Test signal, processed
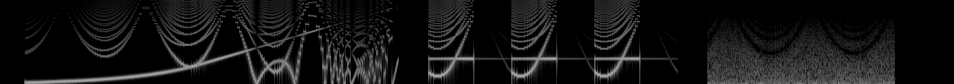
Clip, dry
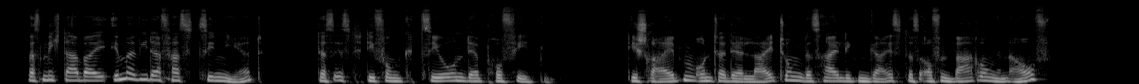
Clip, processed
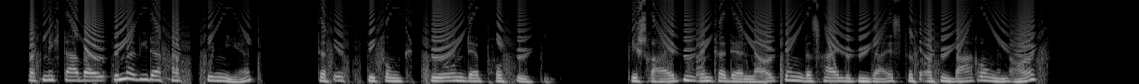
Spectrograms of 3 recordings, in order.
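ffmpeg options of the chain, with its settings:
-af "highshelf=f=5.1k:g=-9.5,acrusher=samples=15:mix=1:aa=0.000001:lfo=1:lforange=24:lforate=1.2,volume=5dB"

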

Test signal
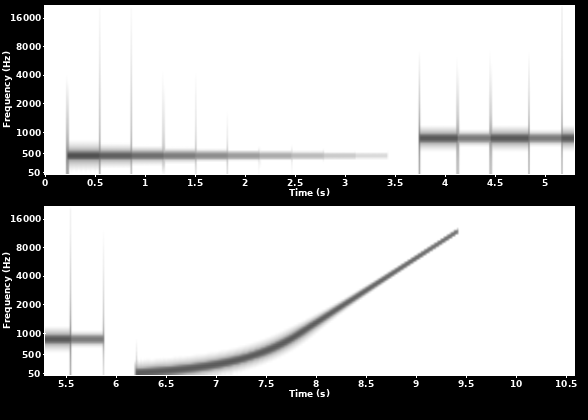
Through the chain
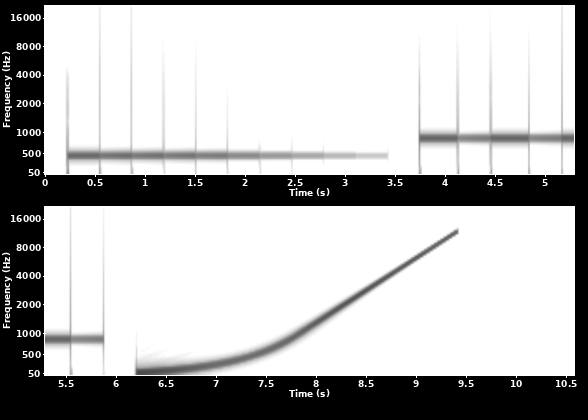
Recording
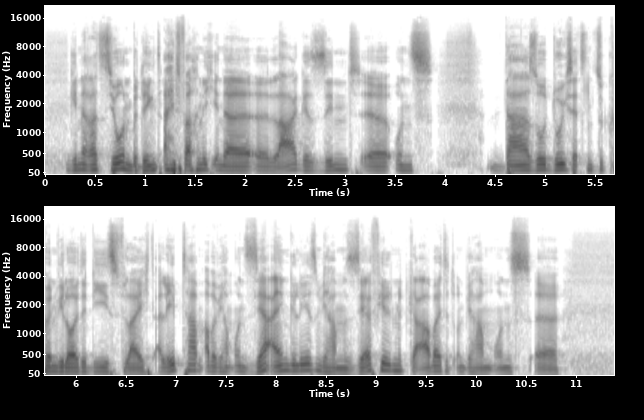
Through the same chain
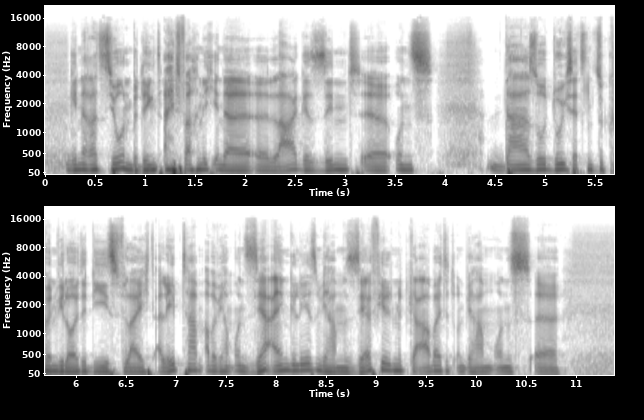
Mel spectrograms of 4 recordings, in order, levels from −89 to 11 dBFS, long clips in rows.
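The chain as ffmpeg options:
-filter_complex "[0:a]acrossover=split=120|1700[a][b][c];[b]acompressor=threshold=-42dB:ratio=5:attack=0.83:release=924:knee=2.83:detection=peak[d];[a][d][c]amix=inputs=3:normalize=0,volume=7dB"

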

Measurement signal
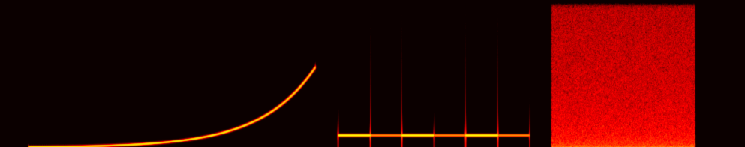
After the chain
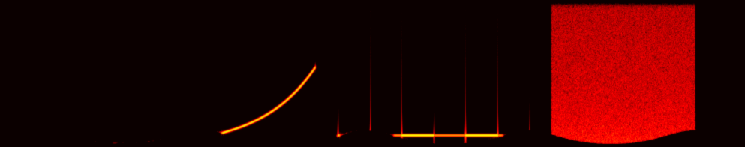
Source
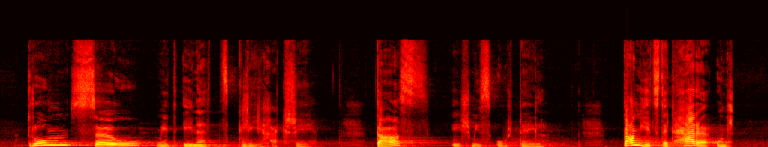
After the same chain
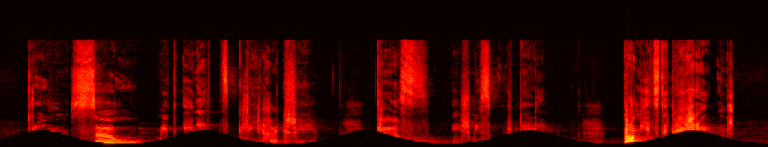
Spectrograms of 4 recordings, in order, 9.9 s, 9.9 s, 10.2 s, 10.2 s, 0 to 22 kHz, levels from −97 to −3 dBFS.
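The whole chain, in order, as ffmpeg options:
-af "asubboost=boost=5.5:cutoff=180,afftfilt=real='re*gte(b*sr/1024,620*pow(2600/620,0.5+0.5*sin(2*PI*0.46*pts/sr)))':imag='im*gte(b*sr/1024,620*pow(2600/620,0.5+0.5*sin(2*PI*0.46*pts/sr)))':win_size=1024:overlap=0.75"

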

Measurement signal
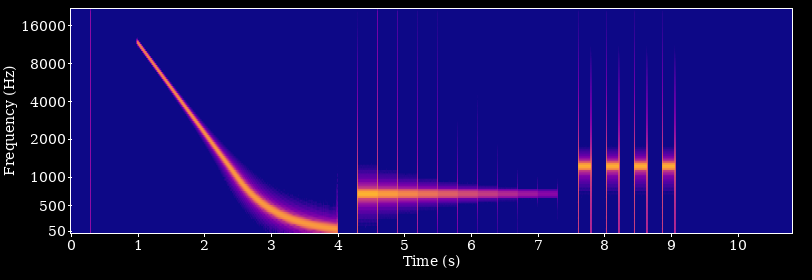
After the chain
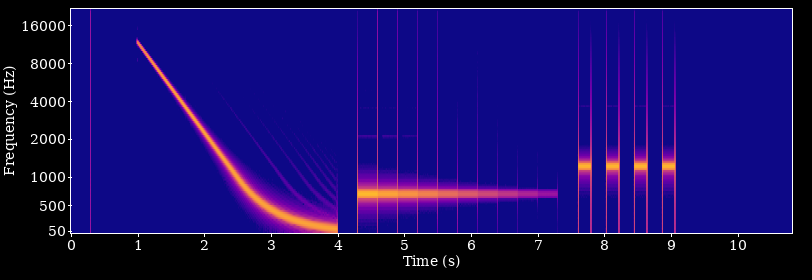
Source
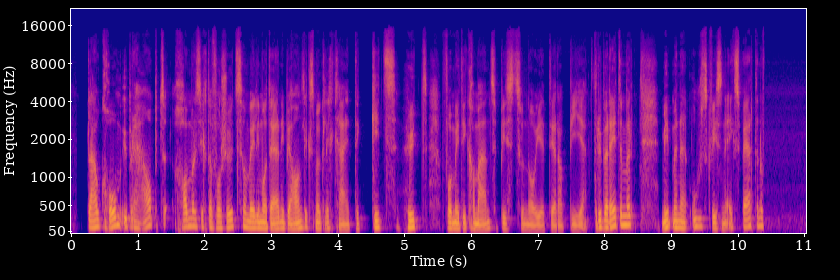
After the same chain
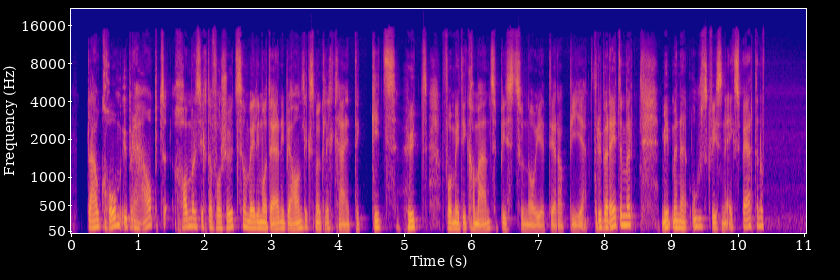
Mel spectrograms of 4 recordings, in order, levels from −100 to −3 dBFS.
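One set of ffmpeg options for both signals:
-filter_complex "[0:a]asplit=2[a][b];[b]acompressor=threshold=-34dB:ratio=6:attack=0.22:release=148:detection=rms,volume=-3dB[c];[a][c]amix=inputs=2:normalize=0,adynamicequalizer=threshold=0.0112:dfrequency=2100:dqfactor=0.7:tfrequency=2100:tqfactor=0.7:attack=5:release=100:ratio=0.375:range=2.5:mode=boostabove:tftype=highshelf"

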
